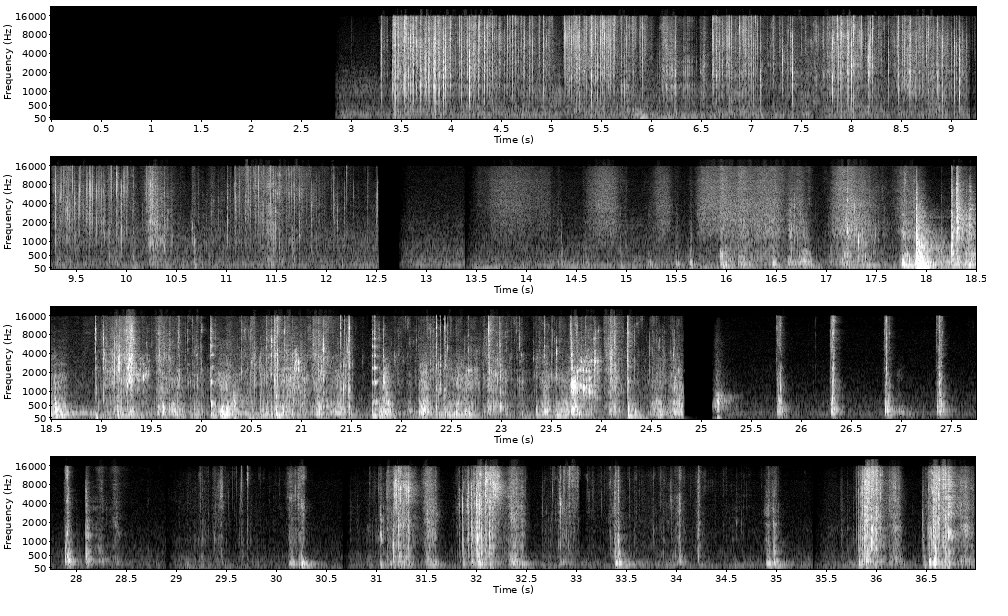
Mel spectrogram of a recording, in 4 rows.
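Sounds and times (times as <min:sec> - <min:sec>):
slime crackling and crinkling: 0:03.2 - 0:12.6, 0:14.3 - 0:17.9, 0:18.5 - 0:24.8, 0:29.0 - 0:36.9.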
